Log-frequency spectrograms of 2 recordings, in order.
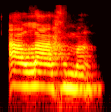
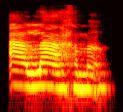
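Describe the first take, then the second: The two takes are said the same way.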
